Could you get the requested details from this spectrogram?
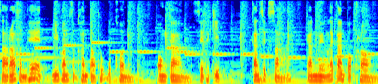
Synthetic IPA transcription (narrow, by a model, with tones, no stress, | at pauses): saː˩˦ɾa˦˥so˩˦nt̪ʰeː˥˩t̪̚miː˧kʰwaː˧msa˩˦mkʰa˧nt̪ɔː˨˩t̪ʰu˦˥k̚bu˨˩kʰːo˧n | ʔo˧ŋkaː˧nseː˨˩t̪ʰa˧ki˨˩t̪̚ | kaː˧nsɯ˨˩k̚saː˩˦ | kaː˧nmɯ˧əŋlɛ˦˥kaː˧npo˨˩kʰɾɔː˧ŋ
